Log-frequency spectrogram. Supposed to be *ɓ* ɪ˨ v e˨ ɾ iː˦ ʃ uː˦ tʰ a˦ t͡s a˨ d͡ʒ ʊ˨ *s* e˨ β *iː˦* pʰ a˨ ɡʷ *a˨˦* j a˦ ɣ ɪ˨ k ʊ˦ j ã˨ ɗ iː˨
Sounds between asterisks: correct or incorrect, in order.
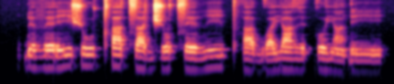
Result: correct, incorrect: t͡s, correct, correct

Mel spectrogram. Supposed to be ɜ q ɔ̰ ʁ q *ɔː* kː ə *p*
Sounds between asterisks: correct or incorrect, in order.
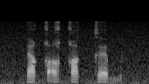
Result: incorrect: ɔ, incorrect: b

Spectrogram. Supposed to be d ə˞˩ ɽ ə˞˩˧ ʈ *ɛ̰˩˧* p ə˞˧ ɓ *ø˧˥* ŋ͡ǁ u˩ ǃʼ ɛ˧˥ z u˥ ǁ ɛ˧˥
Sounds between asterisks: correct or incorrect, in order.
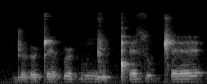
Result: incorrect: ɛ˩˧, incorrect: u˧˥

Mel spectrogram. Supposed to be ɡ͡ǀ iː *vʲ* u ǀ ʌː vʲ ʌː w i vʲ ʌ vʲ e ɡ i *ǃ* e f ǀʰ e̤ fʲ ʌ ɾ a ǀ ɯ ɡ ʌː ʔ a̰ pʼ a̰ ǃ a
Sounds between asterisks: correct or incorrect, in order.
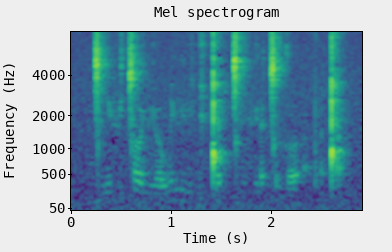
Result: incorrect: fʲ, correct

